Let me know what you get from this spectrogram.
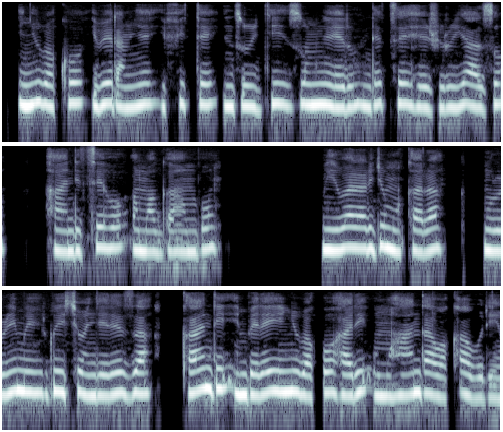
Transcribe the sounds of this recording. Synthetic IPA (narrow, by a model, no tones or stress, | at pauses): iɲuβakʰo̞iβe̞ɾamɲe̞ifite̞inzuɟizuːmŋe̞ːɾunde̞t͡se̞ɦe̞ːʒuɾujaːzo̞ | haːndit͡se̞ho̞amaɡaːmbo̞ | miβaɾaɾɟuːmukʰaɾa | muɾuɾimiɾɡwiːco̞ːɲɟe̞ɾe̞za | kʰaːndiːmbe̞ɾe̞jiːɲuβako̞ɦaɾiumuɦaːndawakʰaːβuɾiːm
